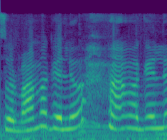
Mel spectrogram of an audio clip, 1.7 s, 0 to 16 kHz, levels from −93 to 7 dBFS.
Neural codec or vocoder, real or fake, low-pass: vocoder, 24 kHz, 100 mel bands, Vocos; fake; 10.8 kHz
